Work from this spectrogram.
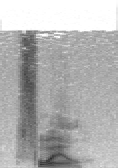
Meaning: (noun) 1. A very thin sheet of metal 2. A very thin sheet of plastic 3. Thin aluminium/aluminum (or, formerly, tin) used for wrapping food
- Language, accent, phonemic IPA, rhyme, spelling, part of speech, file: English, US, /fɔɪl/, -ɔɪl, foil, noun / verb, En-us-foil.ogg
